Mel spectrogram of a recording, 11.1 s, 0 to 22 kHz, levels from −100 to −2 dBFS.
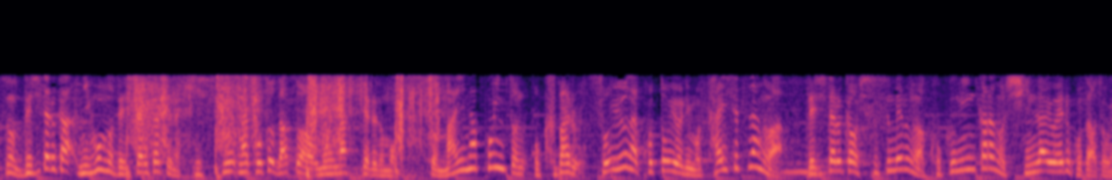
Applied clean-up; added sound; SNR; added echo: none; Walk, footsteps; 3 dB; none.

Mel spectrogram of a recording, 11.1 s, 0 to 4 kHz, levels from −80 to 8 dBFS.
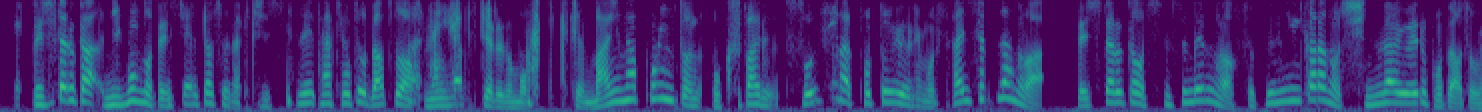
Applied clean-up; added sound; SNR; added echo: neural diffusion model UNIVERSE++.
